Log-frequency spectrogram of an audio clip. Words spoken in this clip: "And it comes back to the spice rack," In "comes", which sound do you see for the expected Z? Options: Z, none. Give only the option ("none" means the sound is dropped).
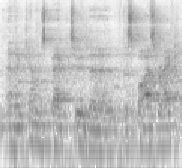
Z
